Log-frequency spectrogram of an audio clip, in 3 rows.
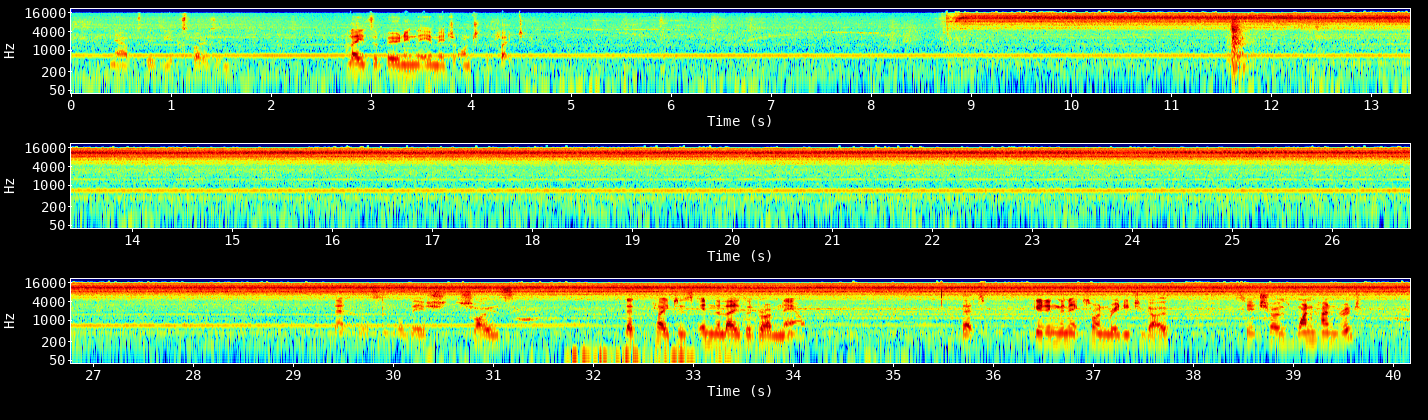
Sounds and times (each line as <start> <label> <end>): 8.7 lasers inside the machine burning the impressions 40.1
